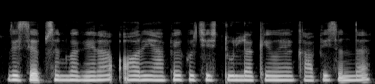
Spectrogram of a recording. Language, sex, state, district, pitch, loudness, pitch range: Hindi, female, Punjab, Pathankot, 200 Hz, -17 LUFS, 195-205 Hz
